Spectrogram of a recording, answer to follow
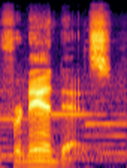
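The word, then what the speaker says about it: Belnades: was Isabel nades however according to the Japanese versions of the game as well as Castlevania 64 or the name is pronounced closer to Fernandez ca's actual last name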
